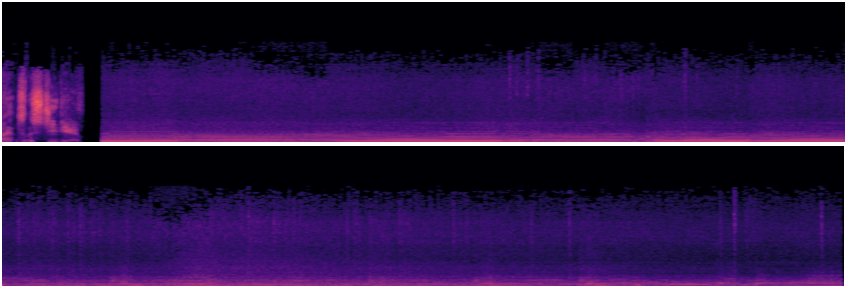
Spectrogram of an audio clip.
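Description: A sports car engine roars loudly, revving up and dropping as gears shift.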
